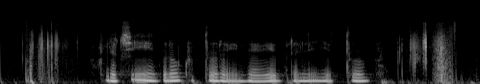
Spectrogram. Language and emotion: Russian, neutral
